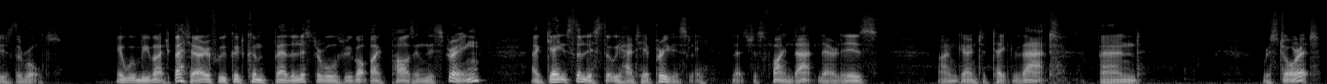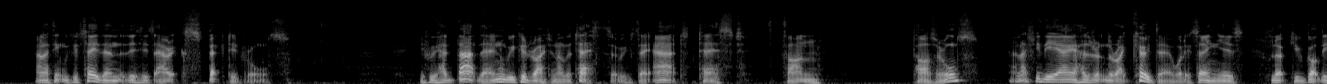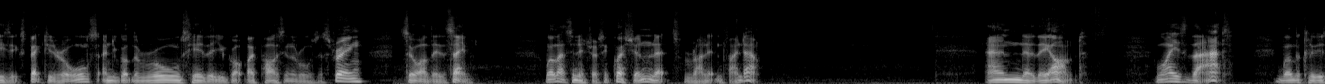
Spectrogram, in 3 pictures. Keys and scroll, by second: 11.2 super+c, 12.0 super+v, 13.6 Escape, 16.7 Escape, 33.5 ctrl+r.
